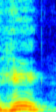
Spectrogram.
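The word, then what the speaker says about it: ه: வாவ் வாவ் அடுத்து ஹே ஹே இதை கொஞ்சம் உச்சரிக்கணும். இத எப்படி உச்சரிக்கலாம் அப்படின்னு கேட்டா நம்ம ஏதாவது ஒன்னு கே்கறதா இருந்தா நம்ம என்ன சொல்லுவோம் ஓஹோ அப்படின்னு சொல்லுவோம். ஹோ அப்படின்னு சொல்லி சொல்றோம்ல ஓஹோ அந்த மாதிரி ஹே ஹே தொண்டையினுடைய இறுதியில இருந்து வெளிய வரணும்னா சொல்லி பாருங்க ஓஹோ சாதாரணமா வந்துரும்.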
